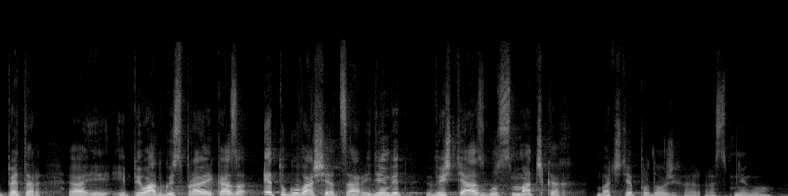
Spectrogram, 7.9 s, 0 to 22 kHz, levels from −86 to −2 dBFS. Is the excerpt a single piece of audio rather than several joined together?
no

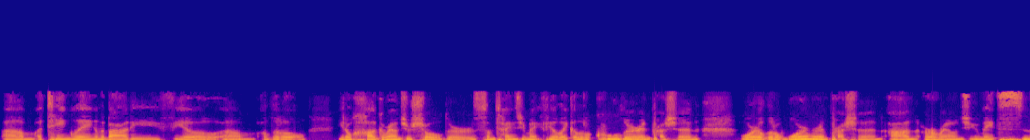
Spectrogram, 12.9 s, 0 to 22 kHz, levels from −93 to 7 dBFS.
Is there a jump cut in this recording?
no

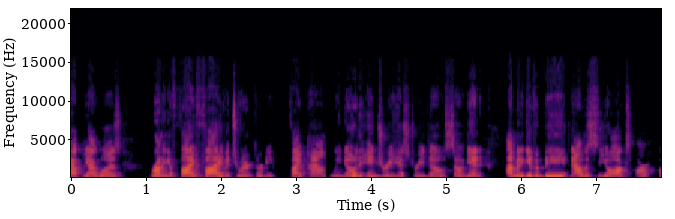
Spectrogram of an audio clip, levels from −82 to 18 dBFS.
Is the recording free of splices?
no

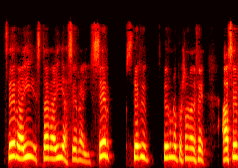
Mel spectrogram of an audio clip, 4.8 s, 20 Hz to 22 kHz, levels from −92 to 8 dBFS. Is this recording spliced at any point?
no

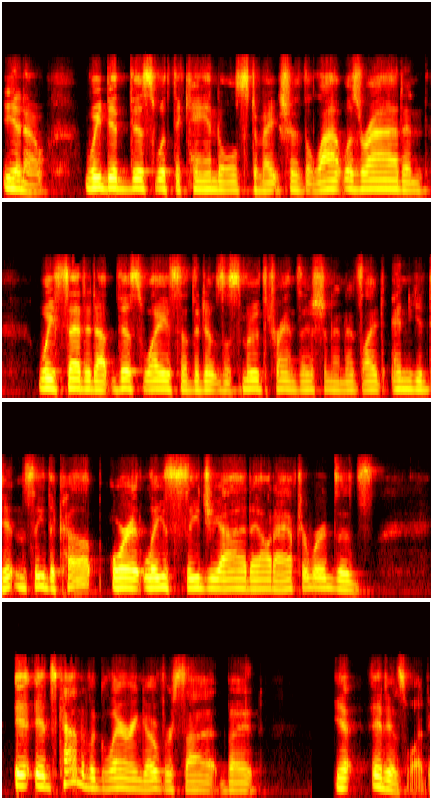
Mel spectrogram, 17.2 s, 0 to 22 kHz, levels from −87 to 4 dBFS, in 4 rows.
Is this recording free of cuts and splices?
yes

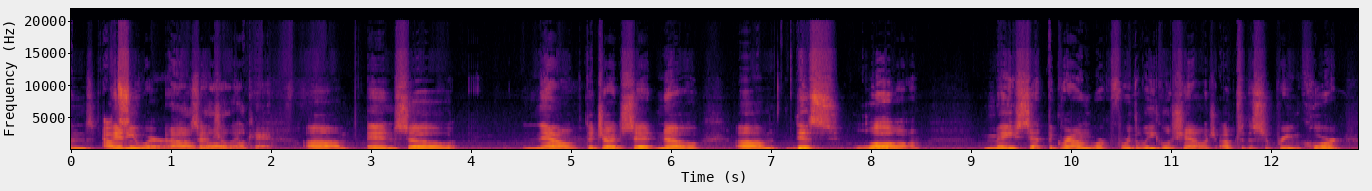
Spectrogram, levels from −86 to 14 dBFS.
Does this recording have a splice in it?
yes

